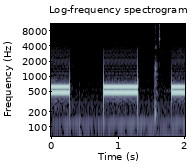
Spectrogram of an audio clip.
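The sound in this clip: After a mobile phone call is cut off, a busy tone sounds as three steady mid-pitched beeps separated by short silences, with the last beep cut short.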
